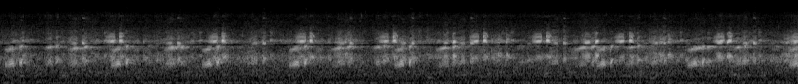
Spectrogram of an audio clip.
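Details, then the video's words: Frogs croak in a pond, rhythmic groups of harsh pulsed notes recurring roughly every second, loud and overlapping, with a steady high tone running throughout. "Sounds Of Frogs Croaking In A Pond"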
